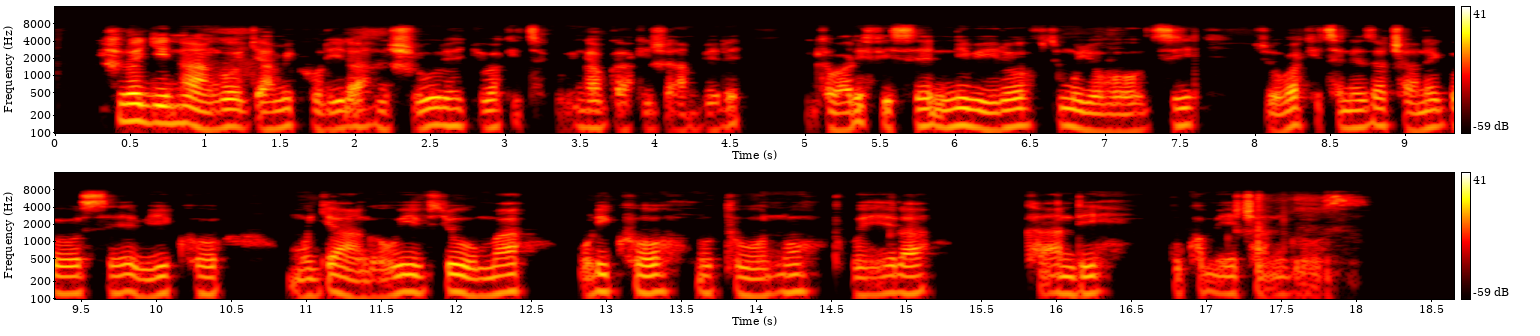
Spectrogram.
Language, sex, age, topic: Rundi, male, 36-49, education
